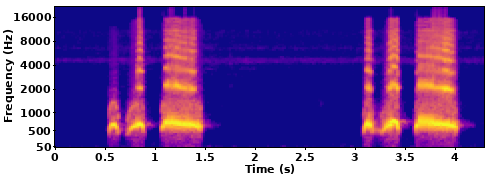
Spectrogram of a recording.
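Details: Spotted dove, newly caught, beginning to call, played to rouse other new birds: two phrases two and a half seconds apart, each a short hoot, a second rising hoot, and a prolonged mellow coo.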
